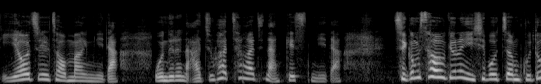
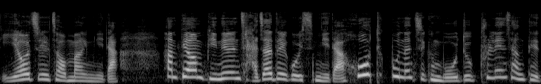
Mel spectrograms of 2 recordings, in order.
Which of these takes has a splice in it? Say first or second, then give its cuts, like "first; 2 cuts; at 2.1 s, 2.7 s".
first; 2 cuts; at 1.5 s, 3.8 s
